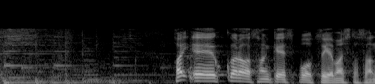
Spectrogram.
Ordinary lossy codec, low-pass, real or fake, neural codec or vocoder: none; 5.4 kHz; real; none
